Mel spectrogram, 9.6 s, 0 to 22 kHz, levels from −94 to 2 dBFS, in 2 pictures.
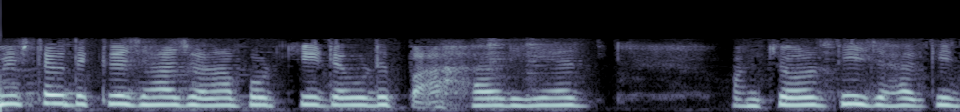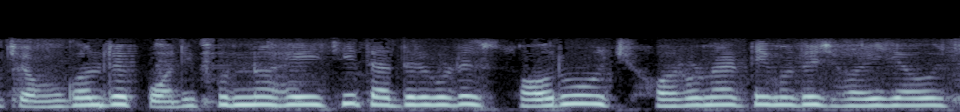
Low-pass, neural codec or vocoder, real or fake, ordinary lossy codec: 5.4 kHz; none; real; AAC, 24 kbps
